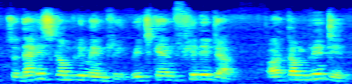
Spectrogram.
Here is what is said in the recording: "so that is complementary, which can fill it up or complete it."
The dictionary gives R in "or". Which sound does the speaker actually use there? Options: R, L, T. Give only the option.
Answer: R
